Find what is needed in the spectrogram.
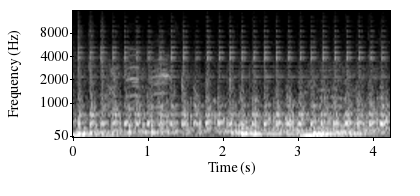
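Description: Drum and bugle corps percussion playing a fast, even clicking rhythm of about eight clicks a second, with low drum notes underneath.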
